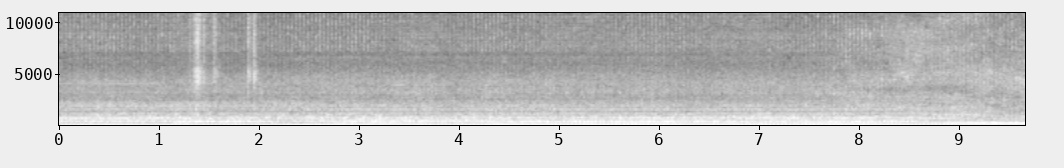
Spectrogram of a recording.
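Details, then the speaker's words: John Deere JS25 mower, engine dated May 2008, after a new flywheel key, an oil overfill fix and a new spark plug, started with the auto choke: steady, even running with no misses, knocks or surging. "Good. That's the auto choke. It started on the first pull."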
